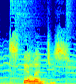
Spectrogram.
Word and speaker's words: Stellantis: que significa iluminar com estrelas o nome é escrito com S mudo e o resto como se pronuncia, Stellantis, porém com dois L's.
